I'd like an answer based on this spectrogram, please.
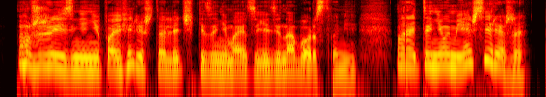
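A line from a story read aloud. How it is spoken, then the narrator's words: Laughing. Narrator (Russian): посмеялась Вера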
